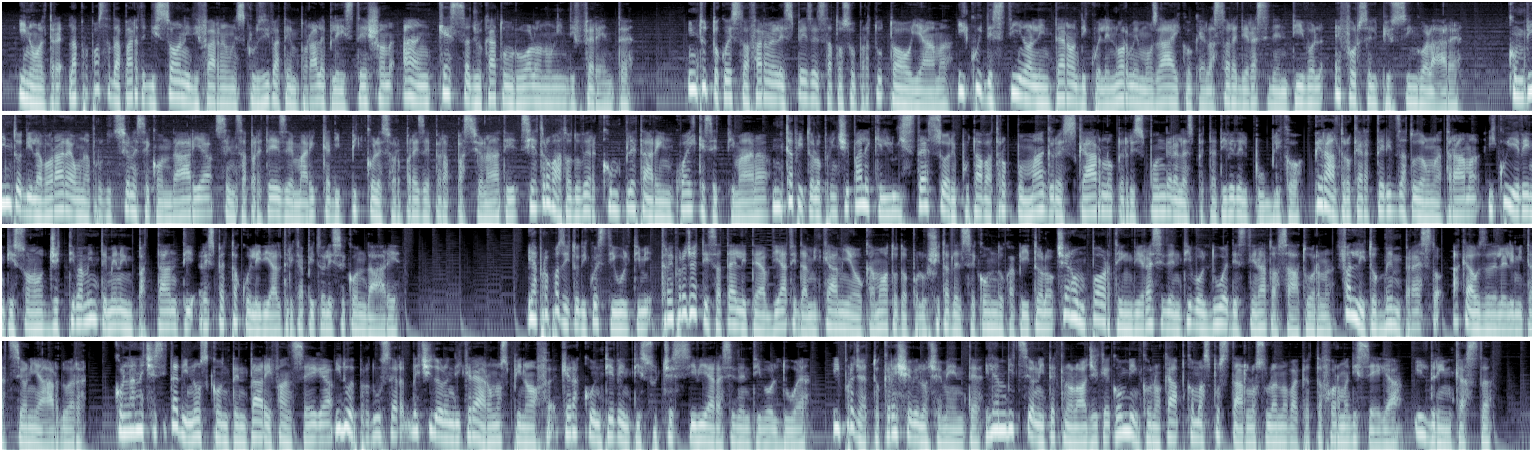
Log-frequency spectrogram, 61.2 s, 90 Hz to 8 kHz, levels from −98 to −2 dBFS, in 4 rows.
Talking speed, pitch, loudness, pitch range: 190 wpm, 125 Hz, -21 LUFS, 115-150 Hz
